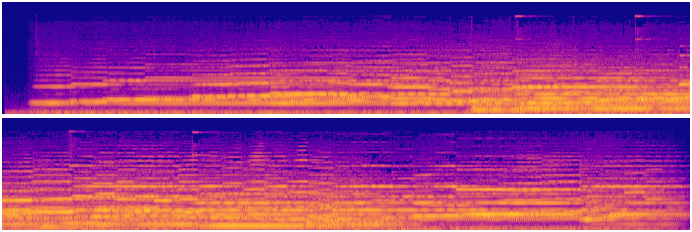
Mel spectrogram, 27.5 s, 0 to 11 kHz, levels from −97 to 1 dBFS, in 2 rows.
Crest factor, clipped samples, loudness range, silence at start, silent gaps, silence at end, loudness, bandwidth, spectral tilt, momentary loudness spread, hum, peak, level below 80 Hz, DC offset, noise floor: 14 dB; under 0.1%; 6 LU; 0.55 s; none; 0 s; -20 LUFS; 7.8 kHz; -8.5 dB/octave; 10 LU; none; -4 dBFS; -38 dBFS; 0.1%; -48 dBFS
